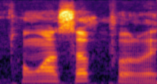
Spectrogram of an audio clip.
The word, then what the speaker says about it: 통화 스와프: 통화 스와프가 있는데 내가 이게 발음을 통화 스와프라 그래야 됩니다. 통화 스와프. 그러니까 통화라는 게 우리가 전화하는 그 통화가 아니고 돈 할 때 통화라는 의미거든요.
